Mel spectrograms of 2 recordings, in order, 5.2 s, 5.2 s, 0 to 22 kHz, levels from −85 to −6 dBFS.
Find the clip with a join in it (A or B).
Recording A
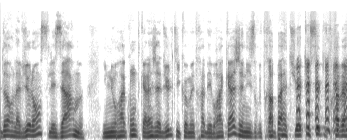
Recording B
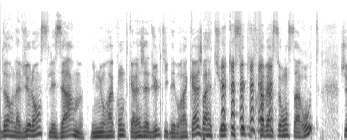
B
